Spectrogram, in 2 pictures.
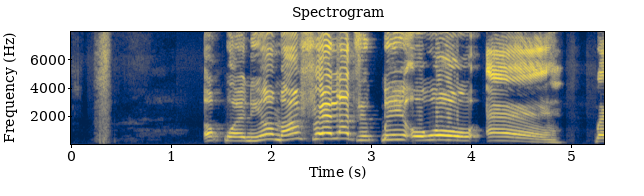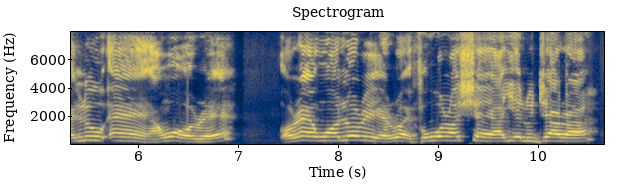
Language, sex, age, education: Yoruba, female, 46-60, tertiary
